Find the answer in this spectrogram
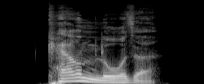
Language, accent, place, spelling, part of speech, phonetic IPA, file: German, Germany, Berlin, kernlose, adjective, [ˈkɛʁnloːzə], De-kernlose.ogg
- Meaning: inflection of kernlos: 1. strong/mixed nominative/accusative feminine singular 2. strong nominative/accusative plural 3. weak nominative all-gender singular 4. weak accusative feminine/neuter singular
